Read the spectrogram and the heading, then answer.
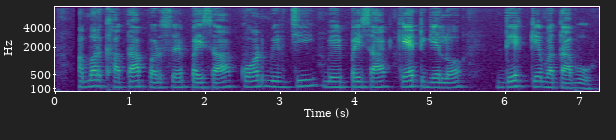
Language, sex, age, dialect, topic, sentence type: Maithili, male, 18-24, Angika, banking, question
